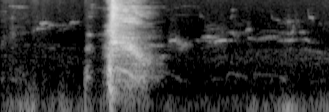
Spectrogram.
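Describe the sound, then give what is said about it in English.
A single loud sneeze, brought on by being in a polytunnel, bursts out sharply with a brief breathy intake just before it, then fades into quiet background rumble. “I'm going to sneeze though.”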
